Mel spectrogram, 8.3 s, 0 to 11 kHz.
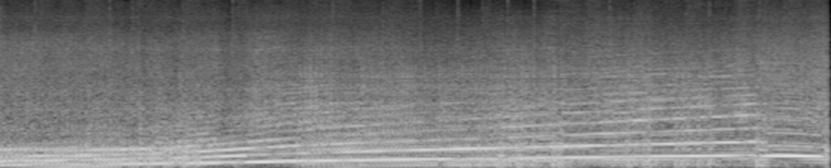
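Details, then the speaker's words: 1987 Suzuki GSX-R 1100 four-cylinder on the dyno, before re-jetting: pitch climbs smoothly under load; carburetors found running very rich, ridden like this for years after an exhaust change, fix is smaller jets. "was running rich the guy's been riding it for a couple years now running rich like this"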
